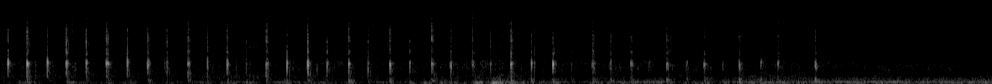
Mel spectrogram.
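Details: Standardbred gelding being ridden, crisp, evenly spaced hoof clicks ringing out about two to three per second, then stopping near the end over quiet low hum.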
